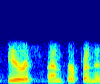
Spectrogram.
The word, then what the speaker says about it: Iris van Herpen: And so they, and it's actually, I keep forgetting, it's Iris Van Herpen is how you say her name.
